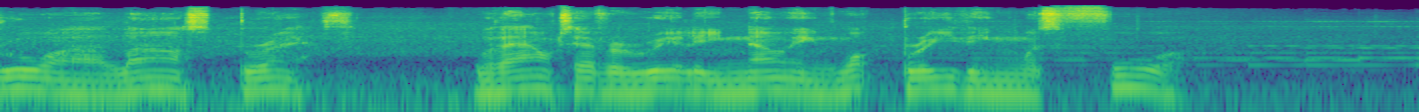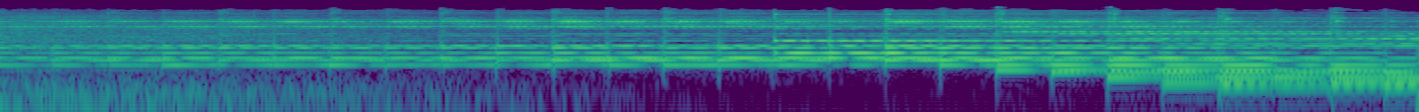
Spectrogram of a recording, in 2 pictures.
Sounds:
music, speech

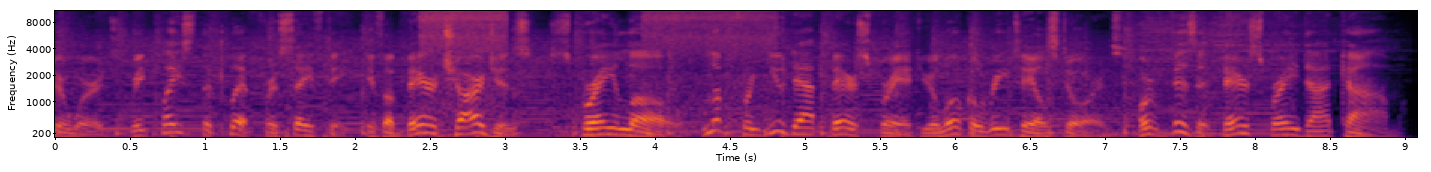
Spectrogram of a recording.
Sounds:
music, speech, spray

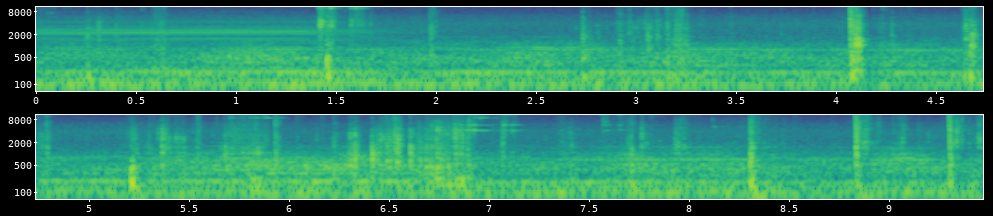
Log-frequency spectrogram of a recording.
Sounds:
glass, outside, urban or man-made

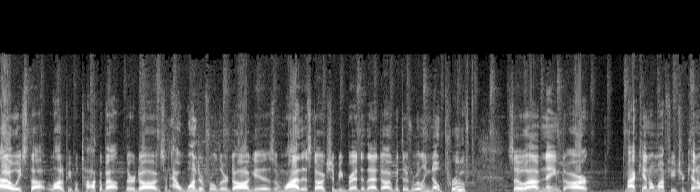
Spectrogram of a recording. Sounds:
speech, music

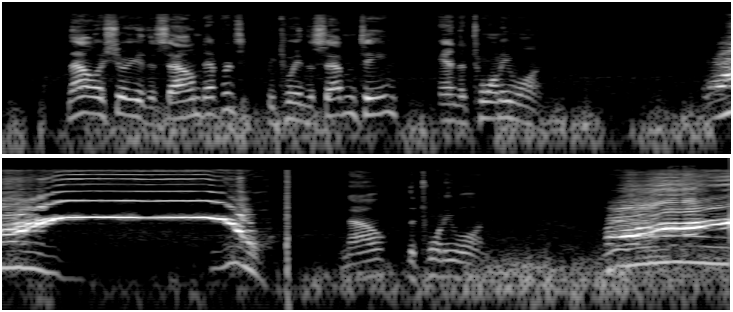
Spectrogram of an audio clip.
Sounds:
elk bugling

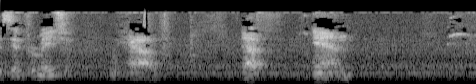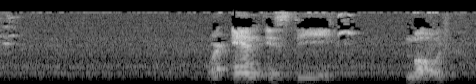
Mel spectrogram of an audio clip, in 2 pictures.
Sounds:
speech, inside a small room

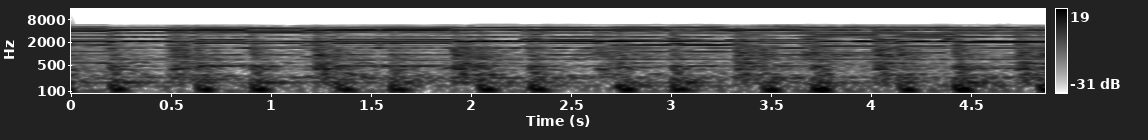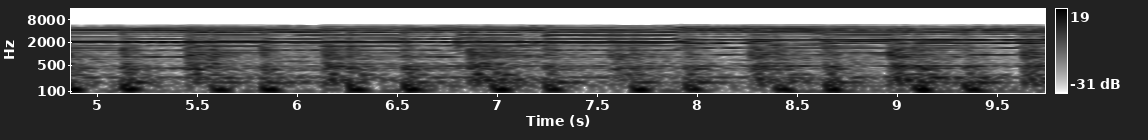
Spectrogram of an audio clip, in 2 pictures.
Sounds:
bagpipes, woodwind instrument

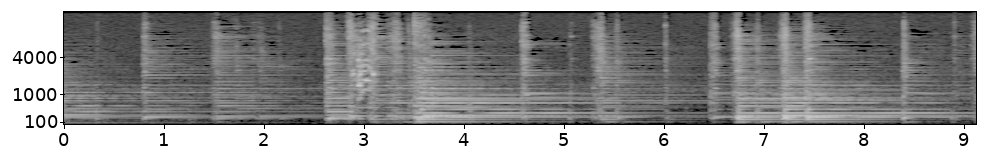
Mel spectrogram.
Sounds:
musical instrument, strum, guitar, music

